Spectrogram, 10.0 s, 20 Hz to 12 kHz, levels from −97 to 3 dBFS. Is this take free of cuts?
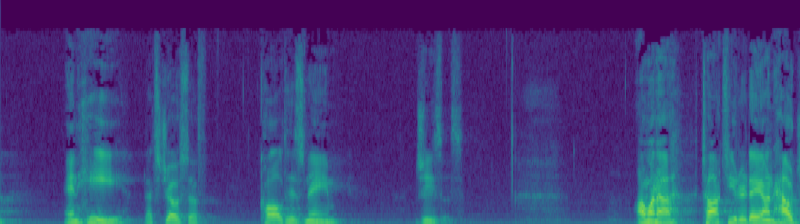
yes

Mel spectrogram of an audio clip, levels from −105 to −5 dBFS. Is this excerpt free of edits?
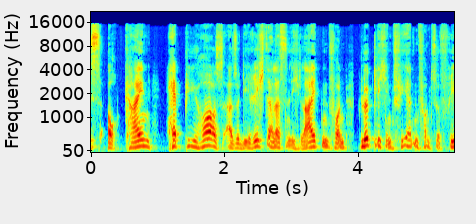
no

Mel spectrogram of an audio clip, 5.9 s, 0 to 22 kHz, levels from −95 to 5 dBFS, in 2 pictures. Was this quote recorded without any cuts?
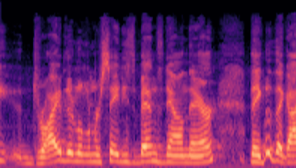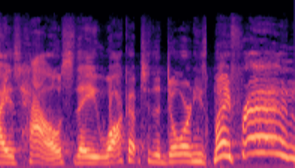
no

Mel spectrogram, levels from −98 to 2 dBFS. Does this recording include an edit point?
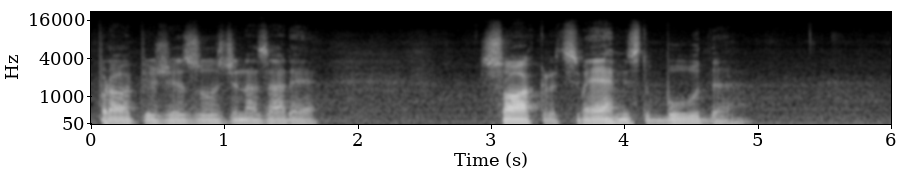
yes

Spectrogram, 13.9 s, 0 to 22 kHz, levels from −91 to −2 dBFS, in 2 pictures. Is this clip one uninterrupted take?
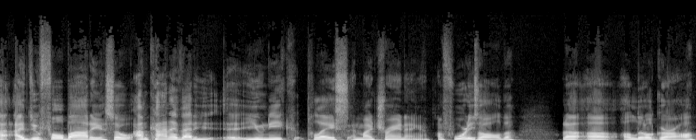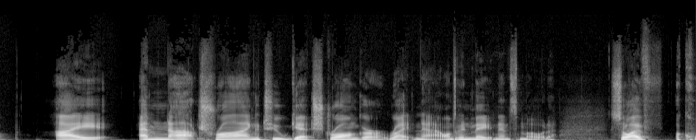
no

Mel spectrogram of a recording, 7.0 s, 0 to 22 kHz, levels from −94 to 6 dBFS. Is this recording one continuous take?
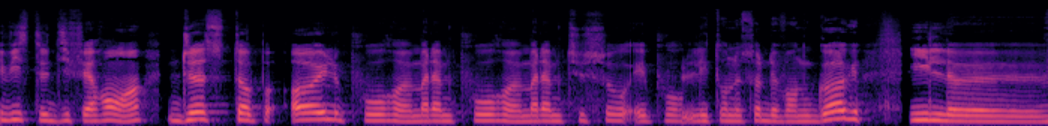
no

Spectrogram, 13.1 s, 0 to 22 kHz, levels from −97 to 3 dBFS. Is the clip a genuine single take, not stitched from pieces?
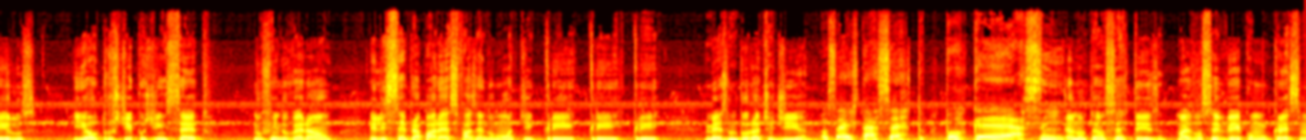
yes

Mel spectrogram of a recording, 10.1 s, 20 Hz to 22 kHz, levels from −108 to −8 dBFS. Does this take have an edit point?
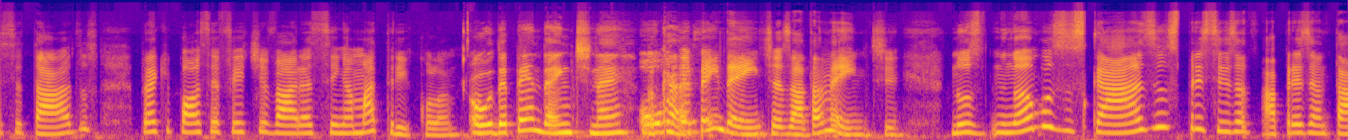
no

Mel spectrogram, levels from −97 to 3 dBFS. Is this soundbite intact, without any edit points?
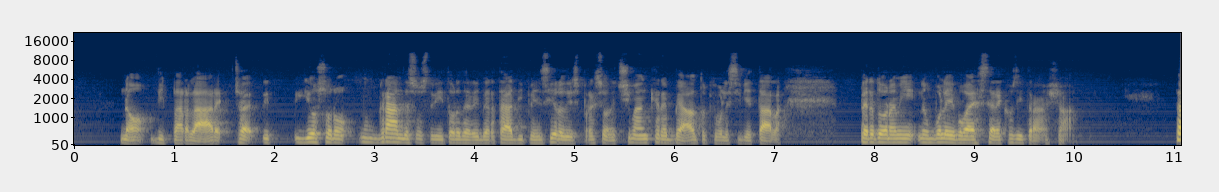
yes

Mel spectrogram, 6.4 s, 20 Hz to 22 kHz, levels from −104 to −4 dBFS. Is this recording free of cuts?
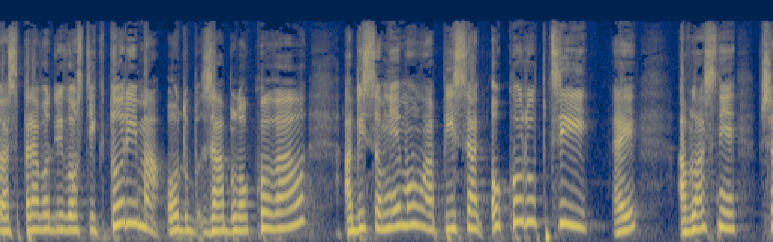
yes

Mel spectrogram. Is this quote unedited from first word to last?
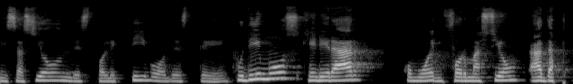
no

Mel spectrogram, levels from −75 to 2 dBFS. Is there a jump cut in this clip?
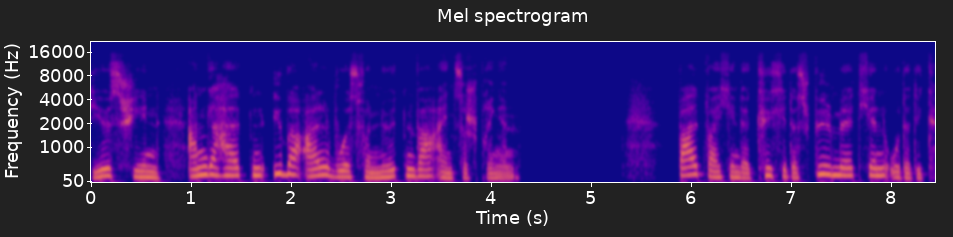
yes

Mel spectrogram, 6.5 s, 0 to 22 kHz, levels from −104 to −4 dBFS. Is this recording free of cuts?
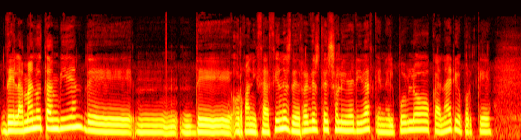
no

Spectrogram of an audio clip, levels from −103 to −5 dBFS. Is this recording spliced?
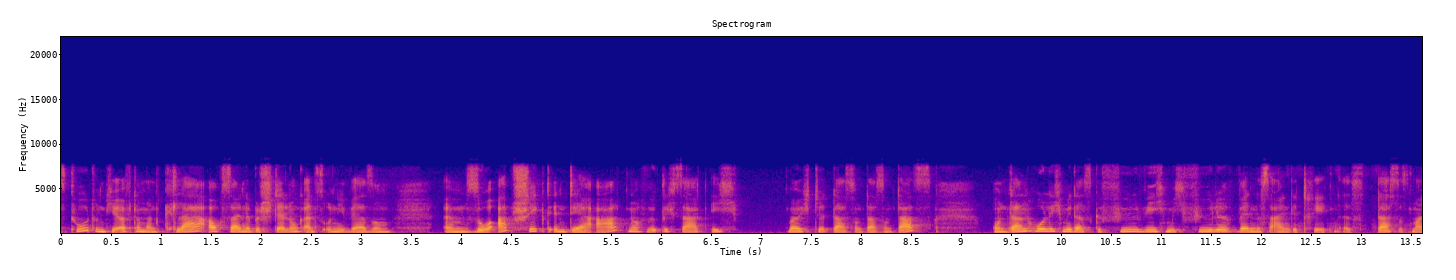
no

